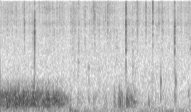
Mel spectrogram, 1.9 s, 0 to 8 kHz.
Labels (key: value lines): label: biophony, growl
recorder: SoundTrap 600 or HydroMoth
